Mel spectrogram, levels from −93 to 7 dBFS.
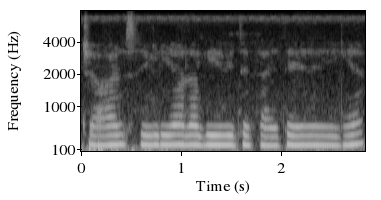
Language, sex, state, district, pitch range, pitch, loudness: Hindi, female, Bihar, Darbhanga, 195-200 Hz, 195 Hz, -24 LUFS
